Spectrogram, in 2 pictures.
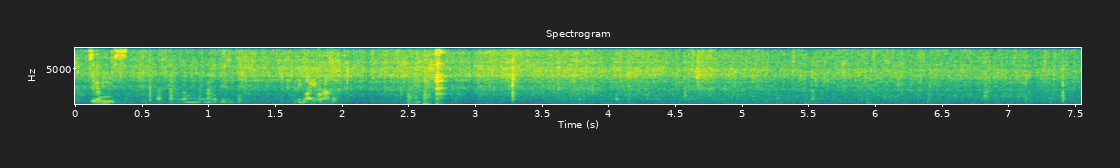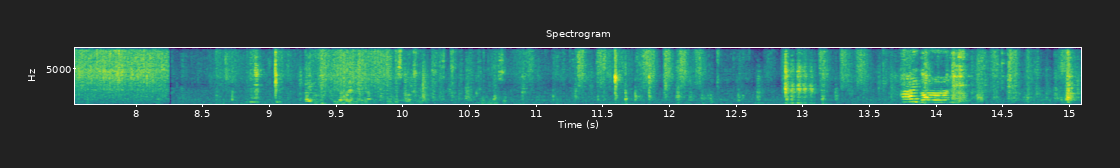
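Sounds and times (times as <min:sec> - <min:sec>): food sizzling in oil: 0:00.0 - 0:08.3
wooden spoon stirring in wok: 0:00.0 - 0:13.6.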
